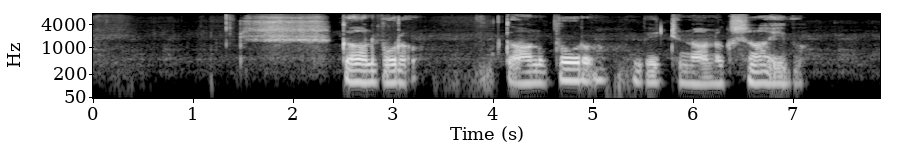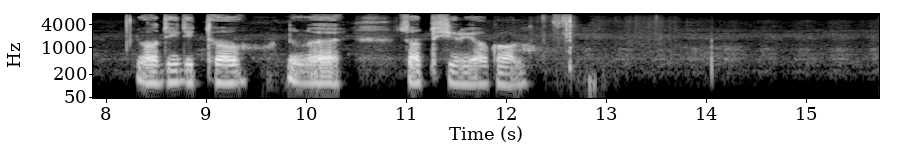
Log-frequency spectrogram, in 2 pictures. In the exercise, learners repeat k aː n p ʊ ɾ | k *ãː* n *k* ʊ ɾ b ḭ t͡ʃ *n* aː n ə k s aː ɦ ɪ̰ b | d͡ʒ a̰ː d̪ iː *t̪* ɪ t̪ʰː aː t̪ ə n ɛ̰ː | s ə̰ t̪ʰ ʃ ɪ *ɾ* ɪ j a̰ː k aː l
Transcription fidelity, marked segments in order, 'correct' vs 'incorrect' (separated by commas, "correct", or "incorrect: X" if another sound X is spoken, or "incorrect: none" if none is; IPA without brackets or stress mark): incorrect: aː, incorrect: p, correct, incorrect: d̪, correct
